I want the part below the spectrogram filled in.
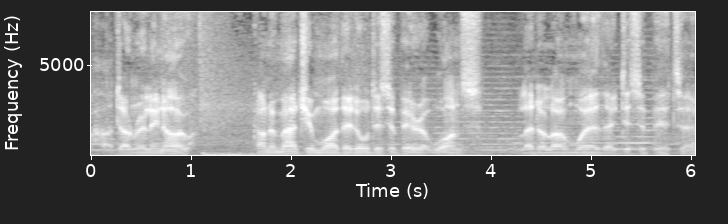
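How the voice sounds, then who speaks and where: An actor playing a gruff, earnest middle-aged warden in a video game, speaking in a measured, plain-spoken way. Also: male voice, low-pitched, level tone, close to an everyday voice. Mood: guarded, earnest. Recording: game music behind the voice.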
